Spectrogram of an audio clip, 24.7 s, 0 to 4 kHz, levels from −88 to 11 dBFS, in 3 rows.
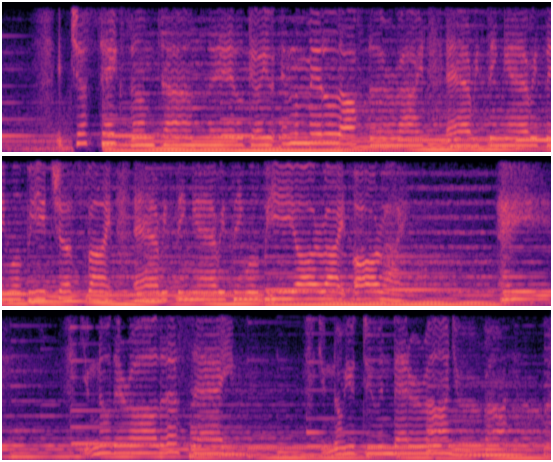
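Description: Nothing in the signal points to a technical problem at any point in the recording.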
